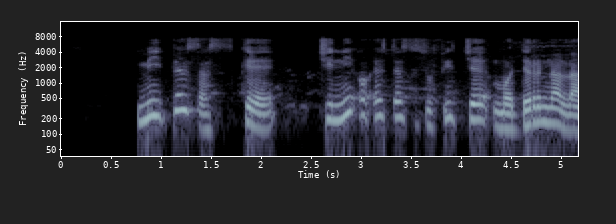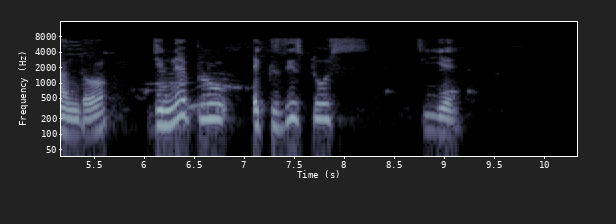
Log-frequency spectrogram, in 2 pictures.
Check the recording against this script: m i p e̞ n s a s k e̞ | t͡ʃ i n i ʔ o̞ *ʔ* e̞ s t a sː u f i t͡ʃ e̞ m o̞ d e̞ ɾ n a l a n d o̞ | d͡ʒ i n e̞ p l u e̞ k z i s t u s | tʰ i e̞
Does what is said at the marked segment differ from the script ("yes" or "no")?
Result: no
